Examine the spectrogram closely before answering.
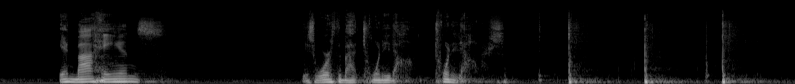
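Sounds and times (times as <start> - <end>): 
speech: 0.6 - 1.7, 3.0 - 5.2
basketball bouncing on a hard floor: 5.4 - 7.9.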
